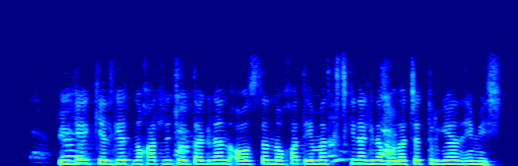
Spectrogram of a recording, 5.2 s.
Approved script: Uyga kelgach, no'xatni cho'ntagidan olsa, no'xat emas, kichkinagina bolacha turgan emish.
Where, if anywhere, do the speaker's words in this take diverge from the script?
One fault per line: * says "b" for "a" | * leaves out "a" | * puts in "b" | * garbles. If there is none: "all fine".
all fine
